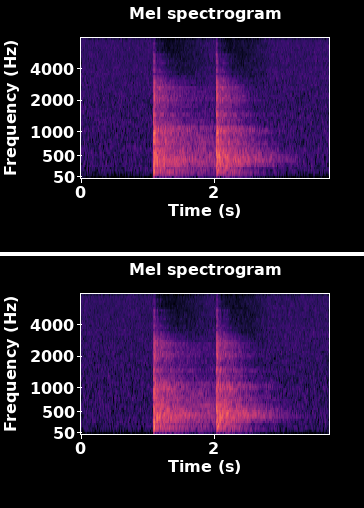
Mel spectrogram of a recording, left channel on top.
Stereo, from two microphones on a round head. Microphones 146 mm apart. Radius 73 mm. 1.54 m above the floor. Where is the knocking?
15° left (ahead or behind), 8 m.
